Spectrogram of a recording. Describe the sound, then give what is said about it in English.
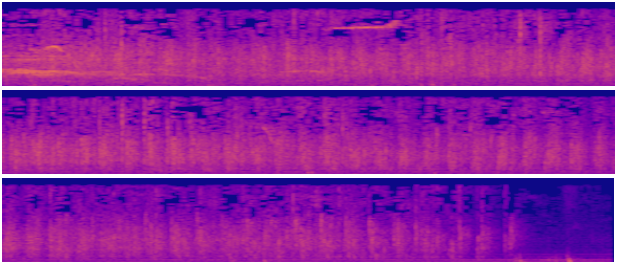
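A large audience applauds a choir steadily for over twenty seconds, a dense, even wash of many hands clapping at once that slowly thins and fades out at the end. “Let's give this choir a great big round of applause.”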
